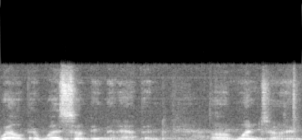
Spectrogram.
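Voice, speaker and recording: Noticeable background noise accompanies the speech of a man. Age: 70s. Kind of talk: testimony. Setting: video booth. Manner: halting.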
